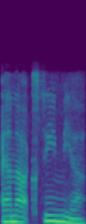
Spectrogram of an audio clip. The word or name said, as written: anoxemia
